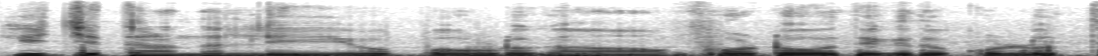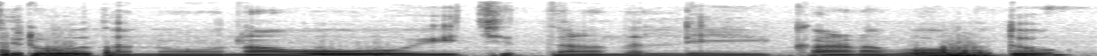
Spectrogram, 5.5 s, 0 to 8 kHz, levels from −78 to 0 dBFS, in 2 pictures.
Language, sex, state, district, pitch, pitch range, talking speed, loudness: Kannada, male, Karnataka, Bangalore, 140 Hz, 135-145 Hz, 110 wpm, -13 LUFS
